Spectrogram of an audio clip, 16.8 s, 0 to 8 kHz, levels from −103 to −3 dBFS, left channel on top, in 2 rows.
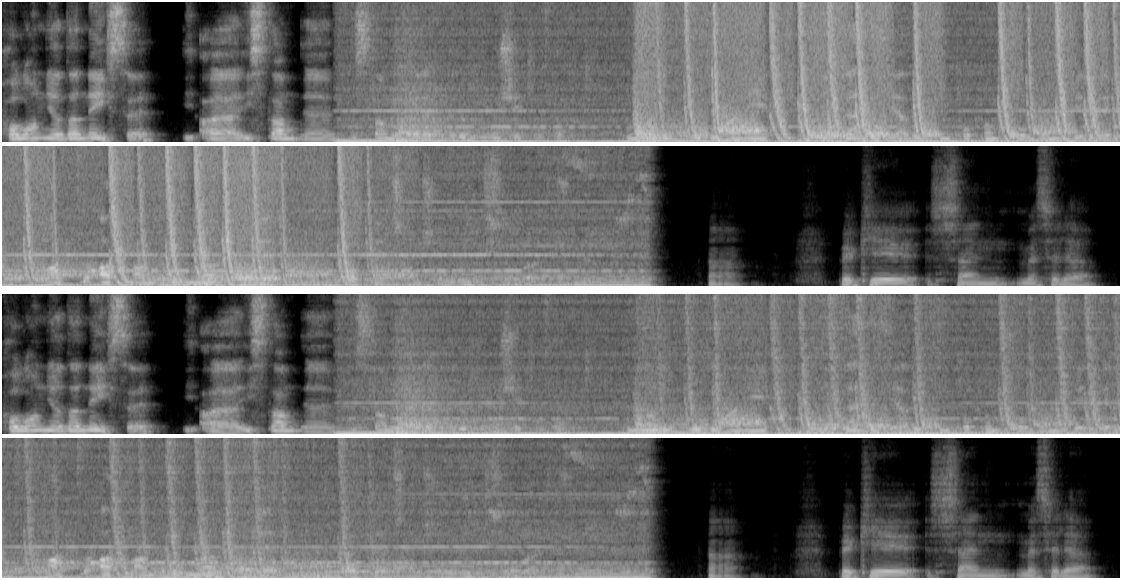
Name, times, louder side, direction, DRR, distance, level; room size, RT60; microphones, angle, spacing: voice 1, 0.0-4.2 4.7-5.8 6.0-10.5 10.9-12.9, left 1 dB, 65° left, 0.9 m, -34 dB
sound 1, 2.5-13.3, equal, 10° left, 0.9 m, -32 dB
sound 2, 4.7-7.1 7.5-11.5, left 7 dB, 80° left, 0.4 m, -29 dB
voice 2, 4.8-5.3 13.7-13.9 14.4-16.6, right 1 dB, 15° right, 0.3 m, -39 dB
3.5 x 2.0 x 2.3 m
head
